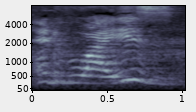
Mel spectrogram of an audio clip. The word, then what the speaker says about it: advise: Now understand, ADVICE इसका pronunciation है एडवाइस और इसका प्रोनाउंसिएशन है Z से करेंगे हम. एडवाइज, एडवाइज, right.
